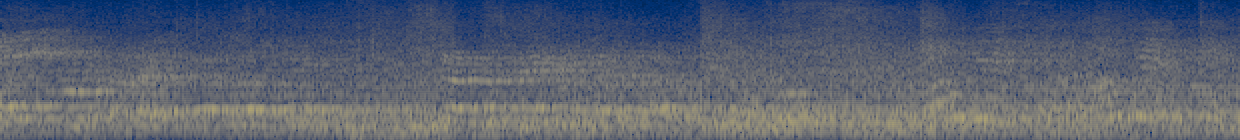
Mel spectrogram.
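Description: Young men call out and talk in a large echoing rink.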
